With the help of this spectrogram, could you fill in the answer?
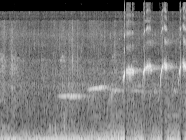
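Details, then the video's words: White-rumped shama at night giving a faint thin whistle, then four loud rising whistled chirps in quick succession, each sweeping upward and ending sharply, over a constant low rumbling hum. "Murai Bird Serenade: A Night of Enchanting Chirps"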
